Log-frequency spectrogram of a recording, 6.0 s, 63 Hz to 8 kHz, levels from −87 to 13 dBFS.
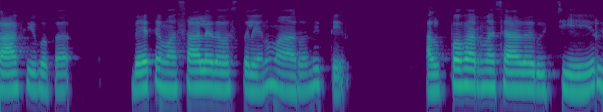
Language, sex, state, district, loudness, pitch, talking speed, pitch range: Tulu, female, Karnataka, Dakshina Kannada, -33 LUFS, 175 Hz, 120 wpm, 160-185 Hz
